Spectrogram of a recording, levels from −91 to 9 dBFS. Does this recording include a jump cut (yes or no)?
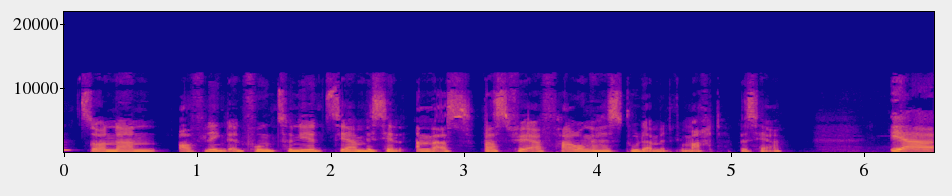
no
